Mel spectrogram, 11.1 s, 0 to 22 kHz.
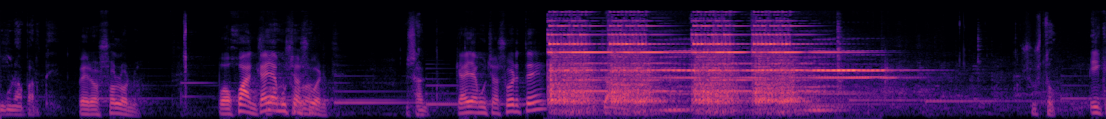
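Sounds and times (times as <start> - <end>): telephone bell ringing: 5.5 - 9.4.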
